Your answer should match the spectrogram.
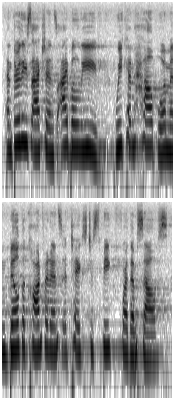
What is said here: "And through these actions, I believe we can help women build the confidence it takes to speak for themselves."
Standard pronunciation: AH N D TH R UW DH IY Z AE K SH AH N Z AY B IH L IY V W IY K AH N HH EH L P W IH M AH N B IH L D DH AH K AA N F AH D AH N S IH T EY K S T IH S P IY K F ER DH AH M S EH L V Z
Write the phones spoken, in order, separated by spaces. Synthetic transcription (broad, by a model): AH N TH R UW DH IY Z AE K SH AH N Z AY B IH L IY V W IY K AH N HH EH L P W IH M AH N B IH L D DH AH K AA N F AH D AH N S IH T EY K S T IH S P IY K F ER DH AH M S EH L V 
